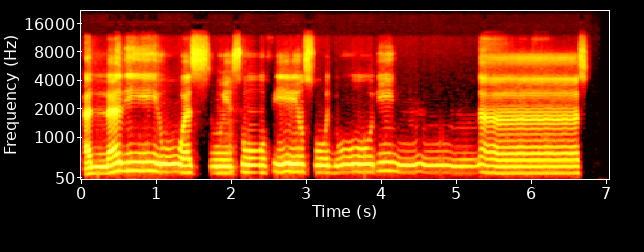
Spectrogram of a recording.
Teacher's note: Alladzi jangan yuwas. Wa di sini makhrajnya adalah syafatain, kedua bibir membentuk bulatan wa.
